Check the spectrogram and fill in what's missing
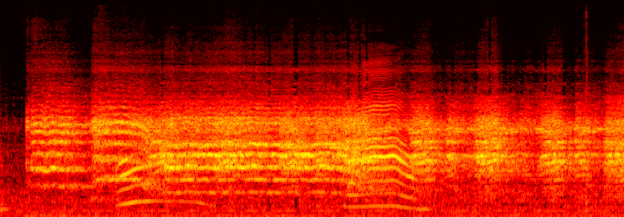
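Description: A wind-up horn gramophone plays an old scratchy record with a thin, nasal tone, music steady and bright with surface noise throughout.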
